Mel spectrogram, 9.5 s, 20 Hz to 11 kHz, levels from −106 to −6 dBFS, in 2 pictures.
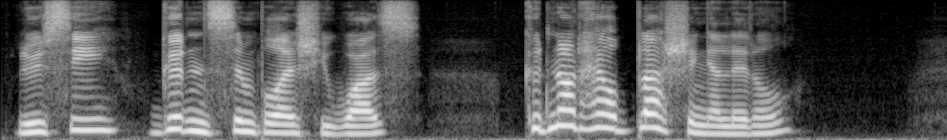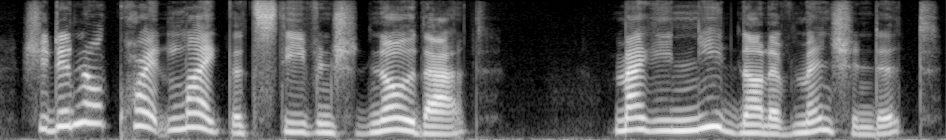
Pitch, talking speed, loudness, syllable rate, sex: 240 Hz, 185 wpm, -19 LUFS, 5.3 syllables/s, female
